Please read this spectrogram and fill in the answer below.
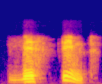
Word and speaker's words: bestimmt: বেস্টিমেন্ট bestimmt, bestimmt আমার সাথে উচ্চারণ করেন।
